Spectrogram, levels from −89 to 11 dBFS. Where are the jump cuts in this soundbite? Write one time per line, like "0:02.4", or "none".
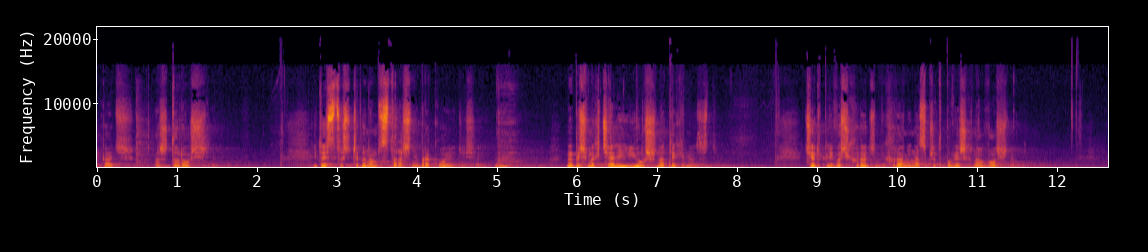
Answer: none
